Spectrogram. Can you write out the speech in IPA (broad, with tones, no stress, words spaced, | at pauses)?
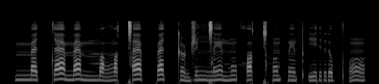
mːæ˧tːæ˧˥˧mæ˧˥˧ mːɒ˧˩ŋɒ˧ ǀæ˧˥˧pːæ˧˥˧tːõ˧˩ɖ͡ʐi˧ ŋ͡ǀẽ˧˥˧mũ˧˥˧ xɒ˧˥˧ǀʰõ˧˥˧ pẽ˧pʼi˧ro˧ pʼõ˧˥˧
